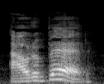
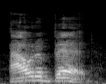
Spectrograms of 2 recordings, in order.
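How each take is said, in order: The two takes are said the same way.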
